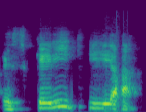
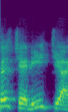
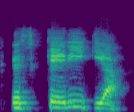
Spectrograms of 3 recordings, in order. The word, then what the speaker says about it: Escherichia: Recuerde que la Escherichia, así bien pronunciado, no es Escherichia, es Escherichia. La Escherichia coli es un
